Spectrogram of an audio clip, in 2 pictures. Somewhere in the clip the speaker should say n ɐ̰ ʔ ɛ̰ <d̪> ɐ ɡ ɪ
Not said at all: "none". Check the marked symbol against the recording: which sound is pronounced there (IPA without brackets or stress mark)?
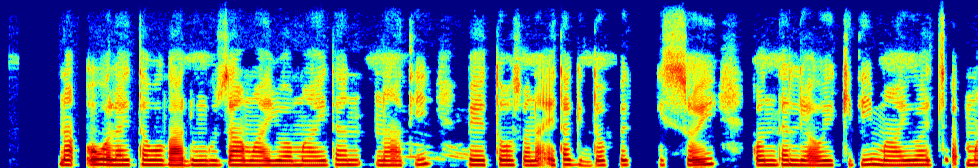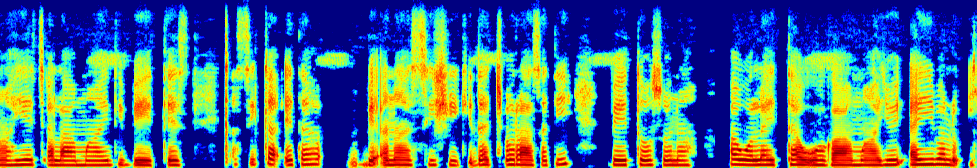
t̪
